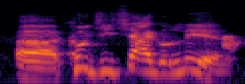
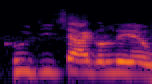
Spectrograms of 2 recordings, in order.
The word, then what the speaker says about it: Kujichagulia: Kujichagulia, and it's pronounced exactly like it's spelled. Kujichagulia, which is self-determination.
